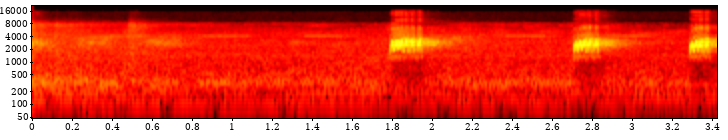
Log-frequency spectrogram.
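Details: Three sharp, high notes from a White-necked babbler arrive close together after a quiet start with faint hiss; the recording is meant to lure silent birds of the species into song.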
